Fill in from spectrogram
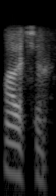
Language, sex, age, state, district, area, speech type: Kashmiri, male, 30-45, Jammu and Kashmir, Srinagar, urban, conversation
